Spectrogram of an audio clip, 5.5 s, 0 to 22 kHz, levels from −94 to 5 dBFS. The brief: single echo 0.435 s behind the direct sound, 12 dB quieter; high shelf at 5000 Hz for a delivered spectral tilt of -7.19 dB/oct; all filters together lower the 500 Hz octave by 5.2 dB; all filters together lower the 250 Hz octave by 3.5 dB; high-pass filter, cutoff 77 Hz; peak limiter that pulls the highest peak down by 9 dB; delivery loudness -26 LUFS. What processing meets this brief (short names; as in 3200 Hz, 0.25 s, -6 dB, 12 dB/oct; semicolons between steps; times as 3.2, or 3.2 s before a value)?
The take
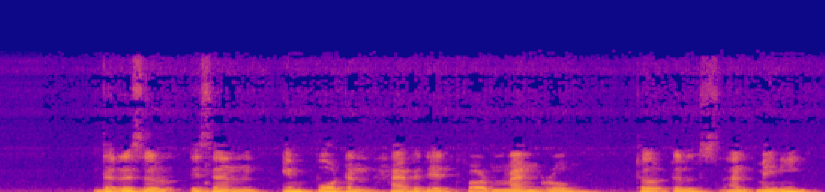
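HPF 77 Hz; bell 250 Hz -3.5 dB; bell 500 Hz -5 dB; high shelf 5000 Hz -7 dB; limiter -15.5 dBFS; echo 0.435 s -12 dB; gain -1.5 dB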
